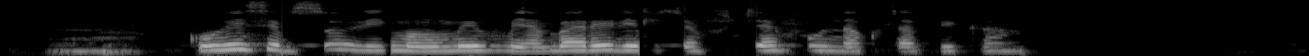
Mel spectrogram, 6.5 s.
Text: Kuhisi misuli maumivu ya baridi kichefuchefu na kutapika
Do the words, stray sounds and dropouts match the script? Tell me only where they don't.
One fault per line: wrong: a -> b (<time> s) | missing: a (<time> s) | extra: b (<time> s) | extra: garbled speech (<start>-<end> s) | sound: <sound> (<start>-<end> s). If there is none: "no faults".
no faults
